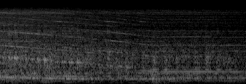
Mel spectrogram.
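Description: Warco WM180 lathe running, its motor and spindle whine falling steadily in pitch and getting quieter as the speed control is turned down from just over 3000 RPM.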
